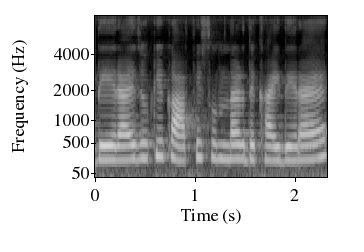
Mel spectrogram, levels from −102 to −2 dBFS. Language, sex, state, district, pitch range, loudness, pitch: Hindi, female, Jharkhand, Sahebganj, 225-250 Hz, -30 LUFS, 235 Hz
